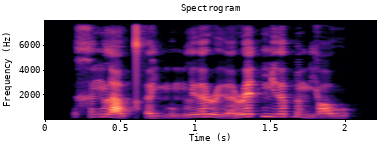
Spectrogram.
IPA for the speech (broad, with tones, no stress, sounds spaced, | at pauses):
x ə˧˥ ŋ l a˨˩ w t̪ʰ ə˨˩˨ j m u˨˩˨ m l ɨ˧˥ ə̯ ɹ ɨ˨˩˨ ə̯ ɹ ɛ˦˥ t̚ ɲ ɨ˧˥ ə̯ ɓ ə˨˩ m j ɔ˨˩ w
